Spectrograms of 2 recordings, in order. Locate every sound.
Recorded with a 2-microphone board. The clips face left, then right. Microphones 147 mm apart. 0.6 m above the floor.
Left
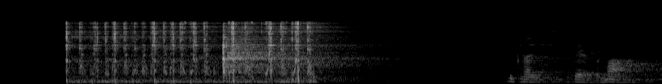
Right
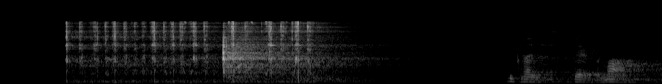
0.7 s scissors: 65° left (ahead or behind), 0.6 m
2.2 s a clap: 35° left (ahead or behind), 2 m
5.1 s a man speaking: centre (ahead or behind), 1.1 m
